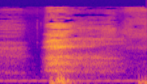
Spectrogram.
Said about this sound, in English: Sorry, I keep yawning, I'm super tired.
